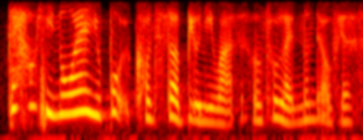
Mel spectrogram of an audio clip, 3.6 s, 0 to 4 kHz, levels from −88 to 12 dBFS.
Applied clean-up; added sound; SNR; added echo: neural mask model Resemble Enhance denoiser.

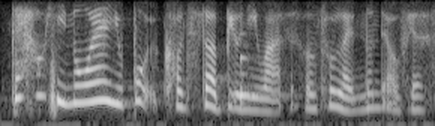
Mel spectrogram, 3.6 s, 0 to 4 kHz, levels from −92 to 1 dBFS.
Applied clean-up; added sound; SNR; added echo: none; Bowed string instrument; 11 dB; none.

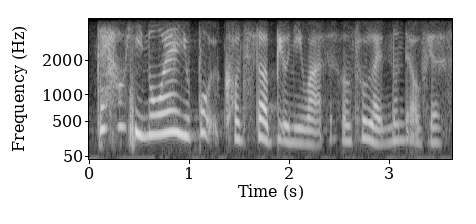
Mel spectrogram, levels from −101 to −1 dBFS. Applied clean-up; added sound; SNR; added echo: none; none; none; none.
